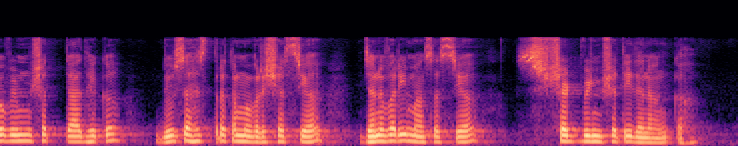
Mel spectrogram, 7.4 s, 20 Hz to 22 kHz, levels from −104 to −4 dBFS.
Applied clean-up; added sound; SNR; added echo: none; none; none; none.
